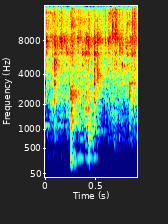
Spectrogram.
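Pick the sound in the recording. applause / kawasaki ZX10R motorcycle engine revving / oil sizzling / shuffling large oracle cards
oil sizzling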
